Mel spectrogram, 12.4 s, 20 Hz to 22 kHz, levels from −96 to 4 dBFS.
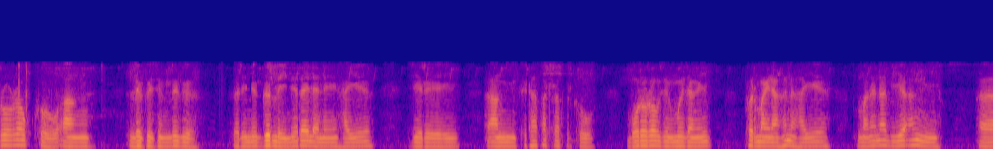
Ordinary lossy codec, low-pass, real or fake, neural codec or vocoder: AAC, 16 kbps; 7.2 kHz; real; none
